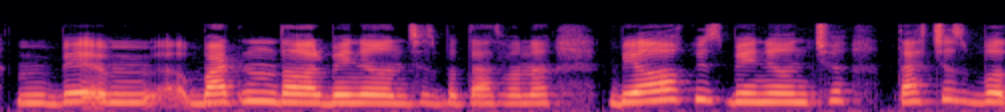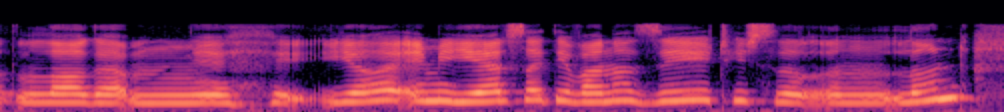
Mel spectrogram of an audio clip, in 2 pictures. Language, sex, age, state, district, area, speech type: Kashmiri, female, 30-45, Jammu and Kashmir, Bandipora, rural, spontaneous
